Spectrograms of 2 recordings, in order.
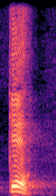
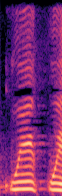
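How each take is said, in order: First: The k goes straight into the vowel. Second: The k is followed by a 'w' glide. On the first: The speaker calls it right. "이것은 깨 이와 같이 발음이 되겠고" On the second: The speaker calls it wrong. "꾸에꾸에 하지 마세요"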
